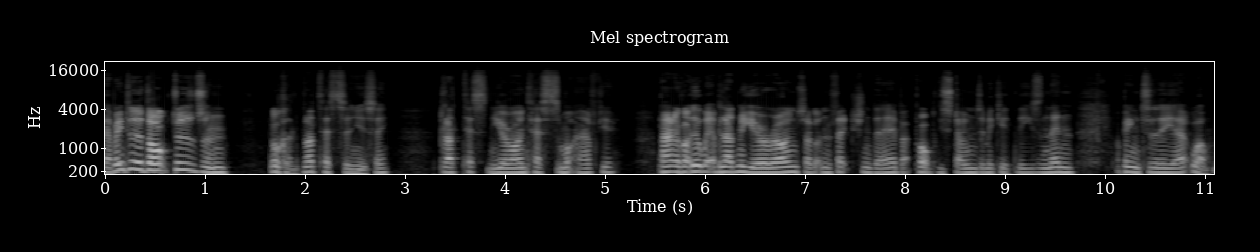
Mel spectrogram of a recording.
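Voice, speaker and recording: A hoarse live streamer, rambling in casual chat to viewers and making fun of themselves. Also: medium pitch, no room sound, studio quality. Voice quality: rambling, self-deprecating.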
